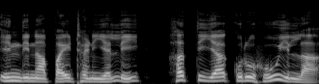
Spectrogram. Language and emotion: Kannada, neutral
